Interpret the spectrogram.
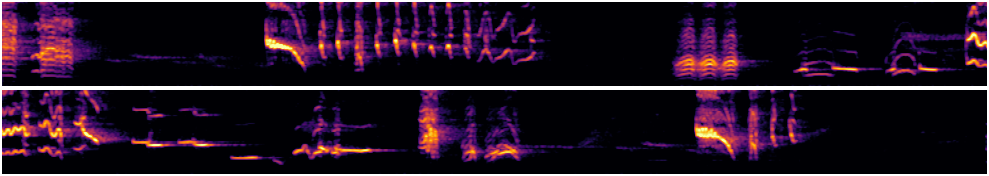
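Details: Caged Oriental magpie-robin (kacer) in full evening song used as a lure: dense runs of harsh rattling notes mixed with sweet rising and falling whistles, delivered in quick phrases with almost no gaps.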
